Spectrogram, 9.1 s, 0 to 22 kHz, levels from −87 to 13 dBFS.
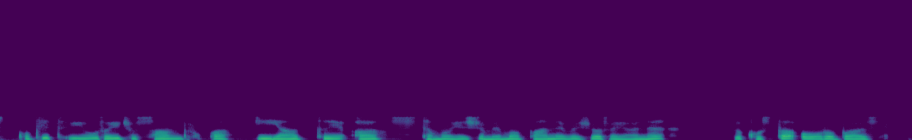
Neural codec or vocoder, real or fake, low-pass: codec, 24 kHz, 0.9 kbps, DualCodec; fake; 3.6 kHz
